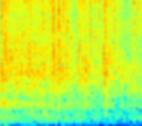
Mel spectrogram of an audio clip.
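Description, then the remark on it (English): An audience claps in a steady, dense patter of many hands, with a few sharper claps standing out at regular moments over a bright, continuous wash of applause. “Some guys are afraid to clap.”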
